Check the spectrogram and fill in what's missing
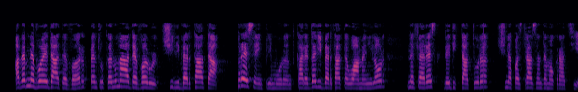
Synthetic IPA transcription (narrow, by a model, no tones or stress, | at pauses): ave̞mne̞vo̞je̞d̪e̞ad̪e̞vərpe̞nt̪ɾukənumead̪e̞vəɾulʃilibe̞rt̪at̪ea | pɾe̞se̞jɨnpɾimulɾɨnd̪kaɾe̞d̪əlibe̞rt̪at̪e̞oame̞nilo̞r | ne̞fe̞ɾe̞skd̪e̞d̪ik̚t̪at̪uɾə | ʃine̞pəst̪ɾeazəɨnd̪e̞mo̞kɾat̪sije̞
